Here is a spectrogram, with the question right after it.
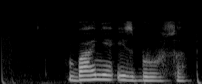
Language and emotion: Russian, neutral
